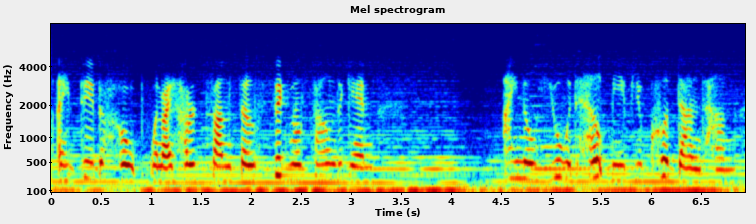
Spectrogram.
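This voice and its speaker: Solemn alien maiden, thin radio-filtered voice. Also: female voice, fairly high pitch, fairly even intonation, normal speed, narrow, tinny audio, over music. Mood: resigned, sorrowful. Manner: grave, formal, stately. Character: proud, doomed young alien woman, solemn and resigned. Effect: radio-like filter over a viewing screen.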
